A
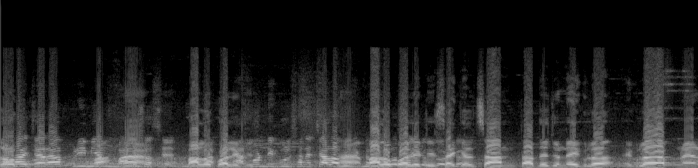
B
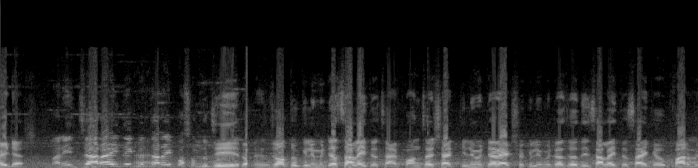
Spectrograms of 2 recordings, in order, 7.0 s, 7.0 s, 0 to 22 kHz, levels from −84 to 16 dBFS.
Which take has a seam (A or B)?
B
